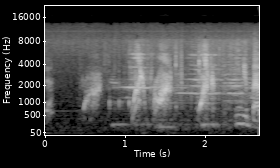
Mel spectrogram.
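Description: A few short, high, squeaky quacks from a small duck, spaced out over a couple of seconds with brief pauses between calls.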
